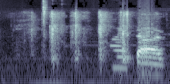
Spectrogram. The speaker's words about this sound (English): Sorry, my keyboard. Need to turn on the numbers.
